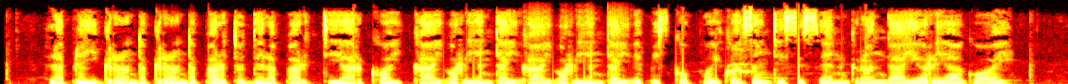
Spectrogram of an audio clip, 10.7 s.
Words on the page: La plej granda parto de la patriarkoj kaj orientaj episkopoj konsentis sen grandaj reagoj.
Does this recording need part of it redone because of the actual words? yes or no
yes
